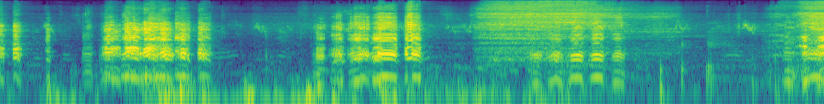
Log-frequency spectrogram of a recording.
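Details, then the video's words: Several geese in a garden give a loud alarm while protecting their territory: harsh, nasal honking bursts calling over each other, then a long raspy hiss before honking again. "Goose Alarm - Hissing Sounds"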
